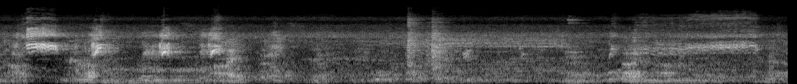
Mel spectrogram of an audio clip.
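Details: Newborn piglets on a pig farm, from litters of fourteen and ten, squealing: a run of high, shrill squeals in the first two and a half seconds, then continued lower squealing and rustling, with a man talking nearby.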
